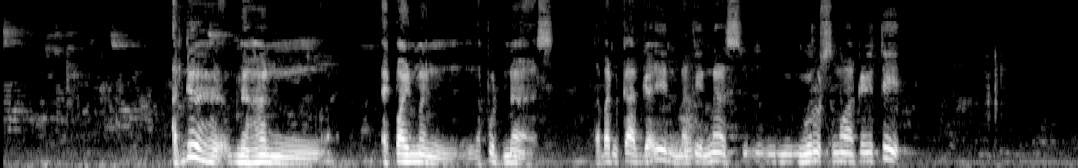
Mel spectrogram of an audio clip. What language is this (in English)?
Bukar-Sadung Bidayuh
